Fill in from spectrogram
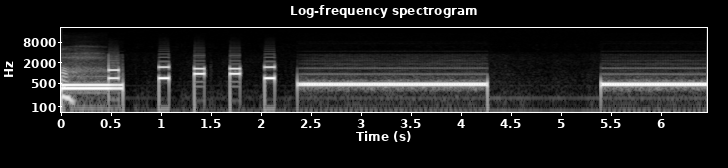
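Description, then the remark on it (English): A short burst of dial tone, then four quick, evenly spaced keypad beeps as a phone number is punched in, followed by two long ringing tones with a pause between them. “Let's dial the phone number.”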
